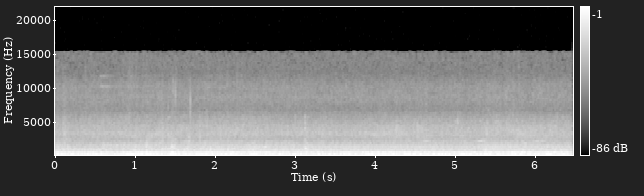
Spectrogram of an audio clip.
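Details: Colony of honeybees during transfer from nuc box to full hive, giving off an unbroken, even hum of massed wings, low and droning throughout with no pauses.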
